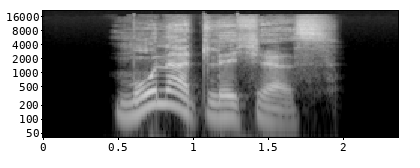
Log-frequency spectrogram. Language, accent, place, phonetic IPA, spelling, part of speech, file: German, Germany, Berlin, [ˈmoːnatlɪçəs], monatliches, adjective, De-monatliches.ogg
- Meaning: strong/mixed nominative/accusative neuter singular of monatlich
